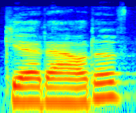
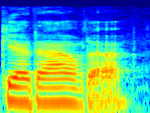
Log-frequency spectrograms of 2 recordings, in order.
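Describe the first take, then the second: First: The word 'of' is pronounced fully. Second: The word 'of' is reduced to 'a'. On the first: "it often sounds not get out of" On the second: "but get outa"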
